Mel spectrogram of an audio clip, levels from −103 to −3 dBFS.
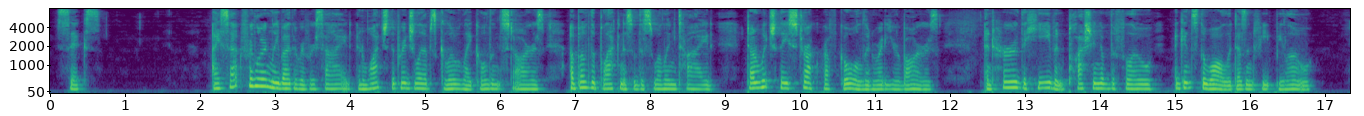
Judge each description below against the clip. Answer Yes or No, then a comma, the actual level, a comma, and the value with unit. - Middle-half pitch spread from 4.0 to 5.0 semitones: No, average, 2.8 semitones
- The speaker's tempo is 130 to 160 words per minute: No, average, 175 wpm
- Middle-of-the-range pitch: Yes, medium, 160 Hz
